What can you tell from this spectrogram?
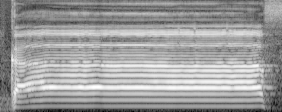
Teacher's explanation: কাছাকাছি কিন্তু এটার চেয়ে একটু সামনে বাড়াইয়া পাঁচ নাম্বারটা হলো কাফ জিহ্বার গোড়া হতে একটু আগে বাড়িয়ে তার বরাবর উপরে তালুর সঙ্গে লাগিয়ে একটি হরফ উচ্চারিত হয়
